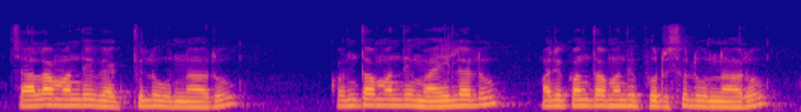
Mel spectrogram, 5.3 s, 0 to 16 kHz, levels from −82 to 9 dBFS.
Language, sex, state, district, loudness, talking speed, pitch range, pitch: Telugu, male, Telangana, Adilabad, -17 LUFS, 100 wpm, 140-160 Hz, 150 Hz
